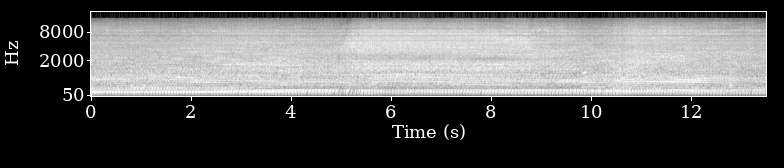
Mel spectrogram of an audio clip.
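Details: Husqvarna YTH1342XP 13 HP mower after fixing a bad PTO with a seized bearing, likely what stalled the engine: smooth, even engine note holding steady under load, no knocks, misses or grinding. Normal running.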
